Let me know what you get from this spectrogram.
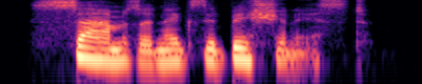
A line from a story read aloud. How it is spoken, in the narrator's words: he grumbles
